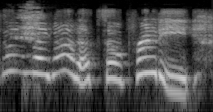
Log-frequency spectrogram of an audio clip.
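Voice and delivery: very high, mock gushing squeal; gushing customer. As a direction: imitate a customer cooing over a pretty name. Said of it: "But they're like".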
